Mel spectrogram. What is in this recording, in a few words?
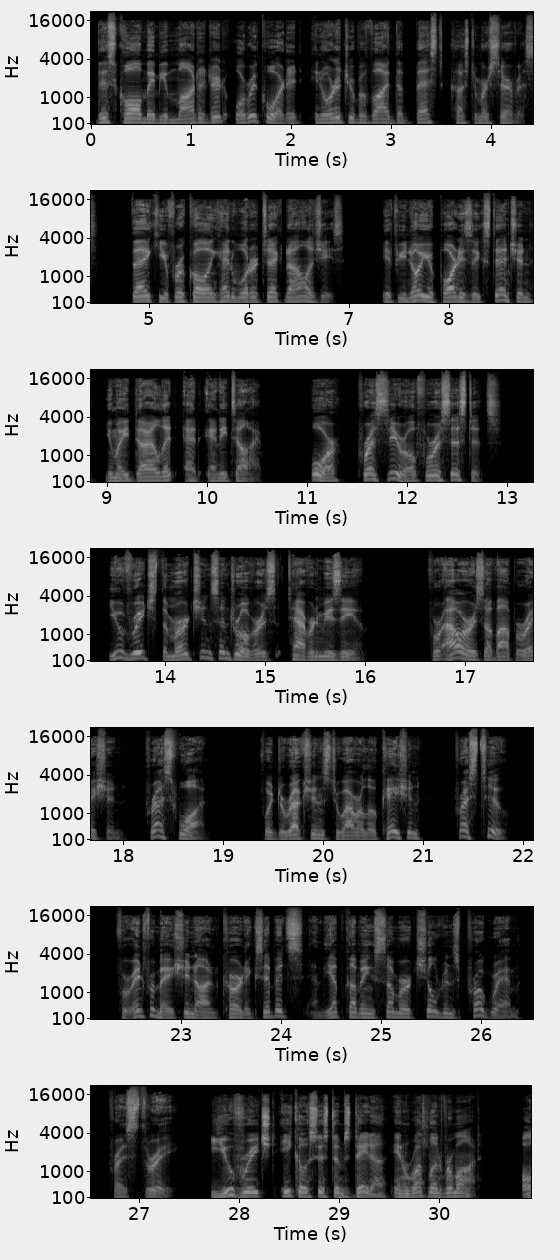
Phone System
